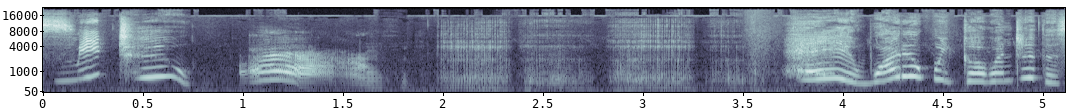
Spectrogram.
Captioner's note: owl snoring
